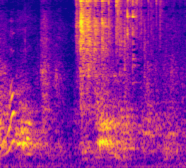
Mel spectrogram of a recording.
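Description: A dog in a shelter kennel whining briefly with a rising pitch, then giving a sudden bark about a second in.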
